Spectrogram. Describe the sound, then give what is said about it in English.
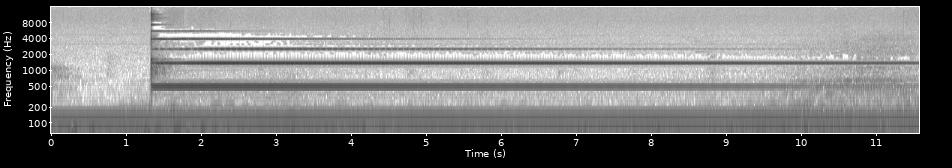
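A single meditation bell is struck once, giving a bright metallic attack and clear ringing tones that slowly fade over about ten seconds, with a steady low hum underneath and no talking. “Good, and as the bell slowly fades, just settling your attention with your eyes closed.”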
